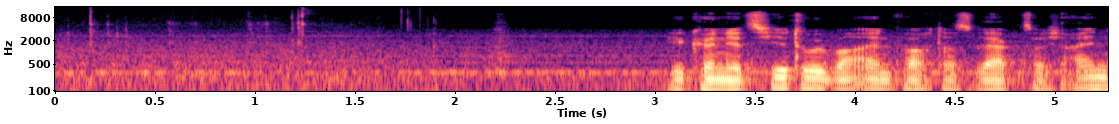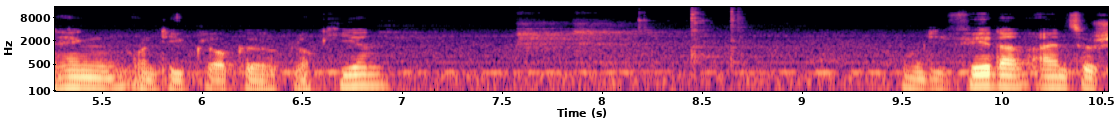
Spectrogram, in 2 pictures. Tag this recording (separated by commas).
Speech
